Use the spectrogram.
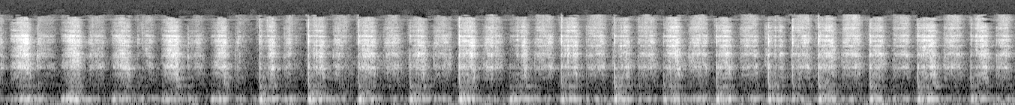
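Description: A wooden stylus scratches the black coating off a scratch-art paper sticker sheet held down by one hand, revealing rainbow colour beneath. Repeated short scratching strokes, roughly three per second, make a dry, bright rasp over a steady low hum, with each stroke cutting off quickly.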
